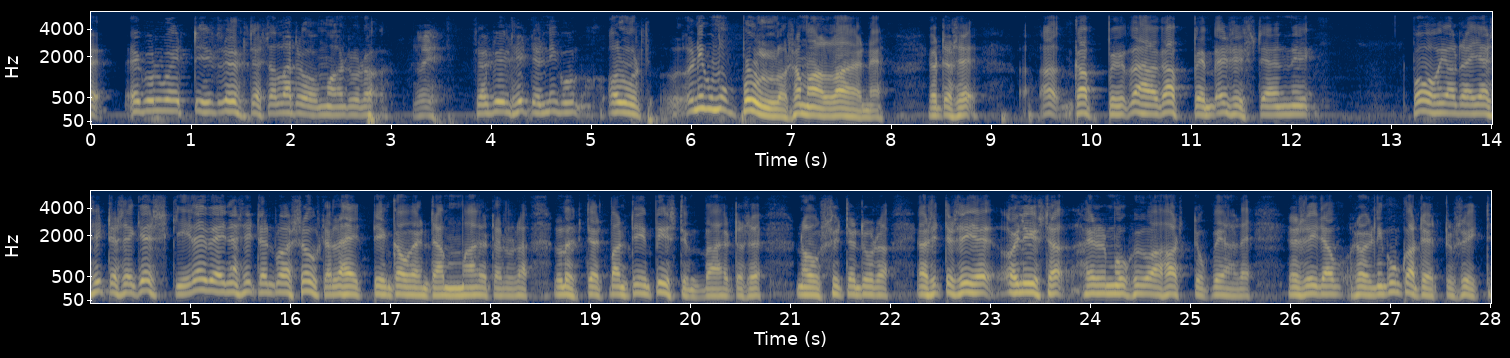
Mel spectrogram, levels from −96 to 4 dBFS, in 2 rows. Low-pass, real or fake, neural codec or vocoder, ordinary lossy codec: 5.4 kHz; fake; codec, 16 kHz, 16 kbps, FreqCodec, larger model; none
